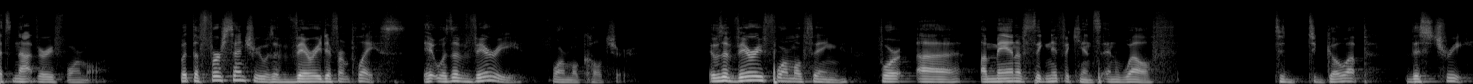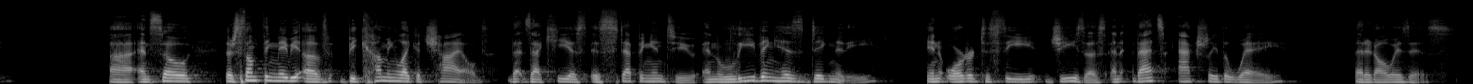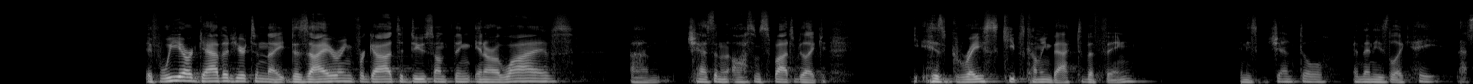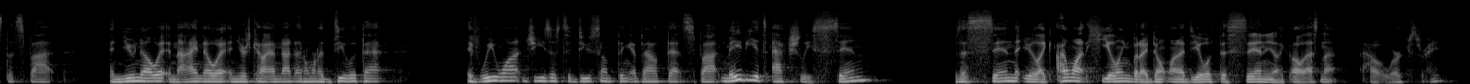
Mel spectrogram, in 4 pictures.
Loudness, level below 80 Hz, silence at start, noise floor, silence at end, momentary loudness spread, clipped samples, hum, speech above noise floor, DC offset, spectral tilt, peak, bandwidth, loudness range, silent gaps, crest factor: -31 LUFS; -68 dBFS; 0 s; under -90 dBFS; 0.25 s; 16 LU; under 0.1%; none; over 60 dB; under 0.1%; -6 dB/octave; -8 dBFS; 14.5 kHz; 8 LU; none; 24 dB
